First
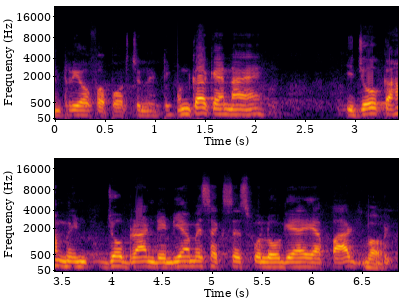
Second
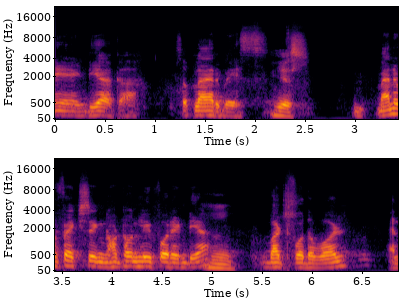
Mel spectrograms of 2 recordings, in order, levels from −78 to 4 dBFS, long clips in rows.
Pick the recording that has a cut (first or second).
first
